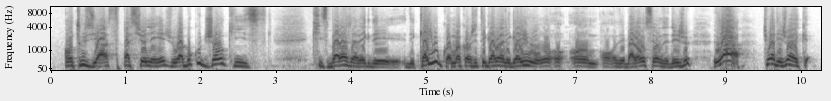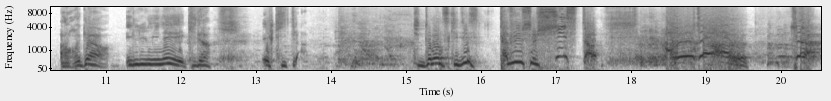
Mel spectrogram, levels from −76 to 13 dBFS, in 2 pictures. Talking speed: 170 wpm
